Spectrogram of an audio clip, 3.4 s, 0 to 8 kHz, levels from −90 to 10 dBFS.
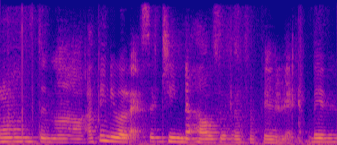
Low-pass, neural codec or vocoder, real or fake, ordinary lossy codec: none; codec, 16 kHz, 1 kbps, X-Codec, HuBERT features, trained on general audio; fake; none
